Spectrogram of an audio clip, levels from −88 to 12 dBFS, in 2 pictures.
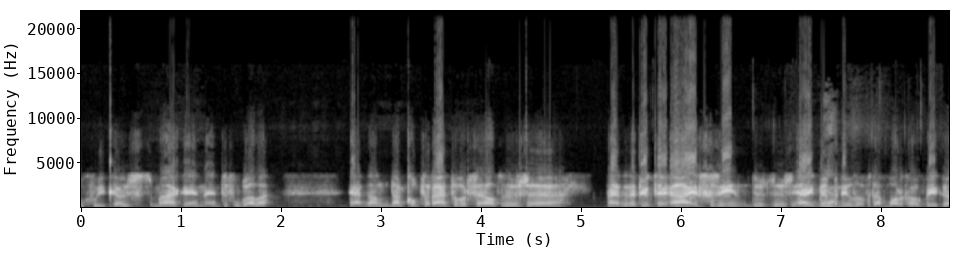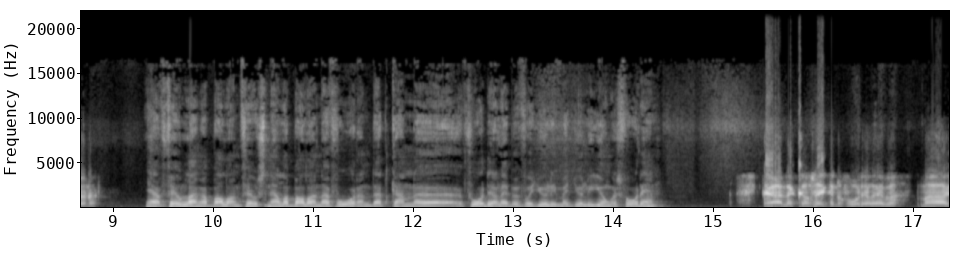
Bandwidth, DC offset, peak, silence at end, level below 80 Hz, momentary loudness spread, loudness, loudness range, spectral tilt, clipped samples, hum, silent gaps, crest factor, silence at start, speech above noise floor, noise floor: over 20 kHz; under 0.1%; 0 dBFS; 0 s; -56 dBFS; 13 LU; -12 LUFS; 9 LU; -3 dB/octave; 0.7%; none; none; 14 dB; 0 s; 28 dB; -41 dBFS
